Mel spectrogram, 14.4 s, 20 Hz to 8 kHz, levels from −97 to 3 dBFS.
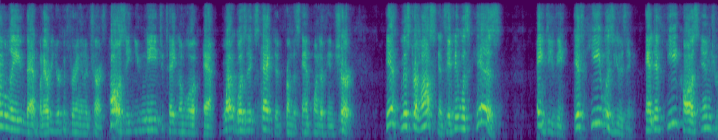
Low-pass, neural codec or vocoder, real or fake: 7.2 kHz; codec, 16 kHz, 4.8 kbps, FACodec; fake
